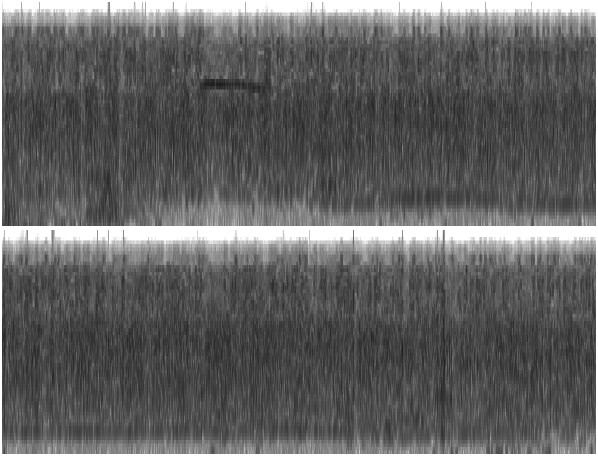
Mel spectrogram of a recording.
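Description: Large audience applauding steadily, with a faint held musical note underneath and a brief high whistle-like tone about two seconds in.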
